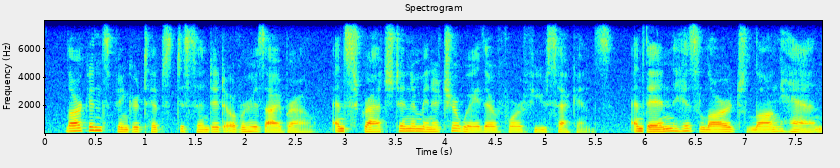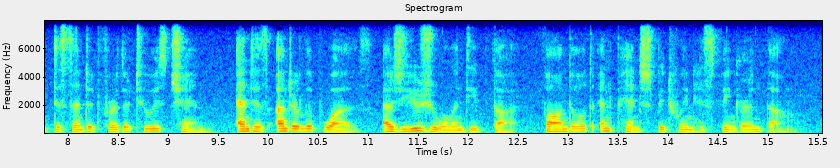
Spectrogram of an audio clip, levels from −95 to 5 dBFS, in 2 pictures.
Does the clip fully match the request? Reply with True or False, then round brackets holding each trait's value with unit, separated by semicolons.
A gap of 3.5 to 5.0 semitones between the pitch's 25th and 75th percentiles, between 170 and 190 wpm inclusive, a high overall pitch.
False (4.0 semitones; 180 wpm; 145 Hz)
